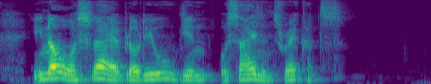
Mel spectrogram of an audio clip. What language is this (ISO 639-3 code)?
dan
